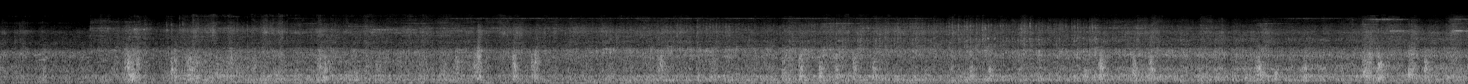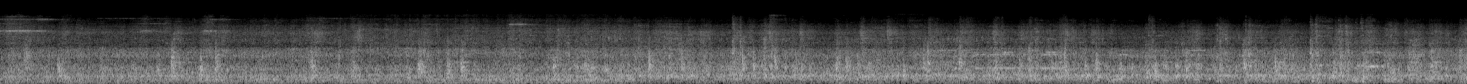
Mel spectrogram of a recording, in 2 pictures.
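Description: Railway coach of a local train running on the Malayan Railway's metre-gauge line, heard from an open window: wheels clicking and clattering over the rail joints as it pulls out of a station and gathers speed, getting louder over the first several seconds. A few faint high wheel squeals come in around the middle.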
